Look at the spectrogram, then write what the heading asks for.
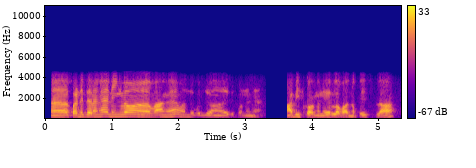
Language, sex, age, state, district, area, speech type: Tamil, male, 30-45, Tamil Nadu, Namakkal, rural, conversation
